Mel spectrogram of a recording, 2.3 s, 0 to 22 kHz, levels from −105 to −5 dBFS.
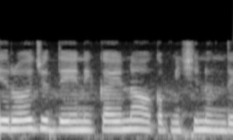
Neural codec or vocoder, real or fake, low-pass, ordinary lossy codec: none; real; 7.2 kHz; none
